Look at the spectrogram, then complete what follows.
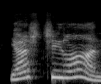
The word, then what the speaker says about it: Yaxchilan: Yash Chilan, that's how you pronounce that.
